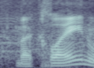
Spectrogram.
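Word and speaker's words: McLean: is picked off by Mlan. Mlan's last name is spelled Mlean, C L E A N, but pronounced Mlan, wearing number 27 as the second line center,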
